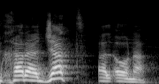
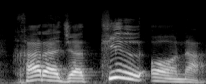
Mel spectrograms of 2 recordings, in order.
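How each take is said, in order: First: "خرجت الان" as two words, xarajat al-ona, with a plain t; separated words. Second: "خرجت الان" run together slowly as xa-ra-ja-til-ona; linked with kasra. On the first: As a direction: keep the final t of "خرجت" vowelless and start "الان" afresh with al. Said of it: "لیکن ما در وقت خواندن حاضر اینجا نگفتیم". («خرجت الان» جدا، با تای ساکن) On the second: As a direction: add an i after the t of "خرجت" and glide into "الان", drawn out. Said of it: "حالا من خواندم که". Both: Shown as a demonstration.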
